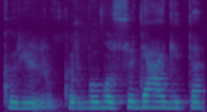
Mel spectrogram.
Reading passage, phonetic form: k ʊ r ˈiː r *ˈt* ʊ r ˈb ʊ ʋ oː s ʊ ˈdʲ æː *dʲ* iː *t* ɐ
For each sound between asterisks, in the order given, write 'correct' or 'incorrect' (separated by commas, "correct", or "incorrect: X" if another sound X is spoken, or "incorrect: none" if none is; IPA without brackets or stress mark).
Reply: incorrect: k, incorrect: ɡʲ, correct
